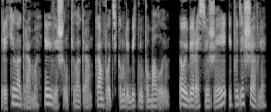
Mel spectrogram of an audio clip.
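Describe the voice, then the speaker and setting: A woman's voice: very deep voice, animated, fairly quick, vocal fry, no echo, pitched below the performer's own voice, exaggerated voice. A woman voicing a bossy, teasing young man who runs the camp, lecturing in a dry tone.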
